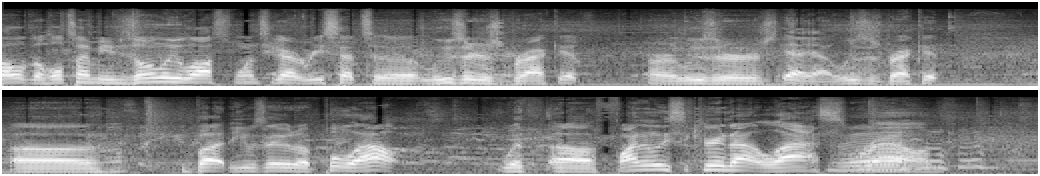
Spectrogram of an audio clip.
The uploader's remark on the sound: recorded from Free Play Arlington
